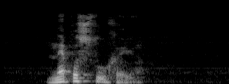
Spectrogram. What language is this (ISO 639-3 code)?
ukr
